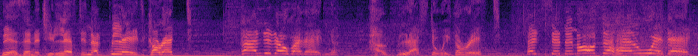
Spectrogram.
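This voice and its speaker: A man playing a sadistic, arrogant alien tyrant in an anime game dub, haughty and theatrical, with a shrill gravelly voice. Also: big pitch swings, measured pace, full character voice. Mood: gloating, menacing. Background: game music.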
